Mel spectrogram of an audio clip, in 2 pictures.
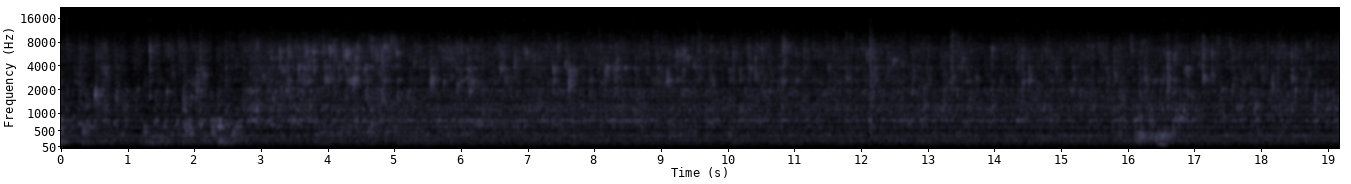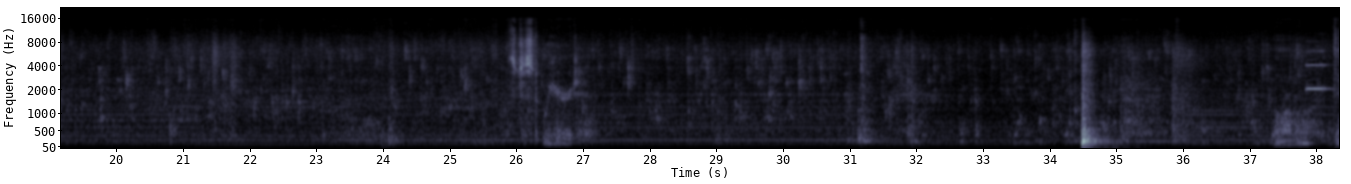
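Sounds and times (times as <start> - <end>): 
water gushing into the drum of a coin-operated washing machine: 0.0 - 38.3.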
